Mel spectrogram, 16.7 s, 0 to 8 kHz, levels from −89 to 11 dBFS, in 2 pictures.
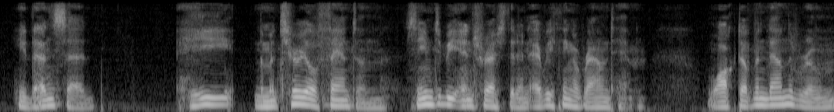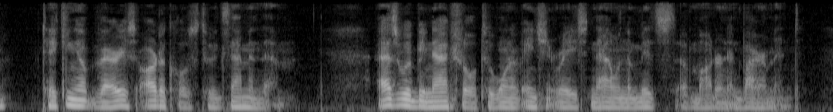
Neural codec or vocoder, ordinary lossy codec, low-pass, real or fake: vocoder, 44.1 kHz, 128 mel bands, Pupu-Vocoder; AAC, 48 kbps; 7.2 kHz; fake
